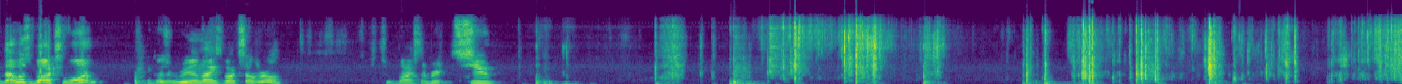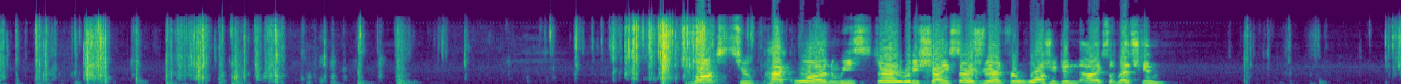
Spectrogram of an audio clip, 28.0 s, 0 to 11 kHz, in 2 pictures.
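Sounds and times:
card packs rustling: 6.6 - 9.5, 10.2 - 18.7, 19.3 - 21.2
plastic wrap crackling and tearing: 6.6 - 9.5, 10.2 - 18.8, 19.4 - 21.2, 26.4 - 28.0.

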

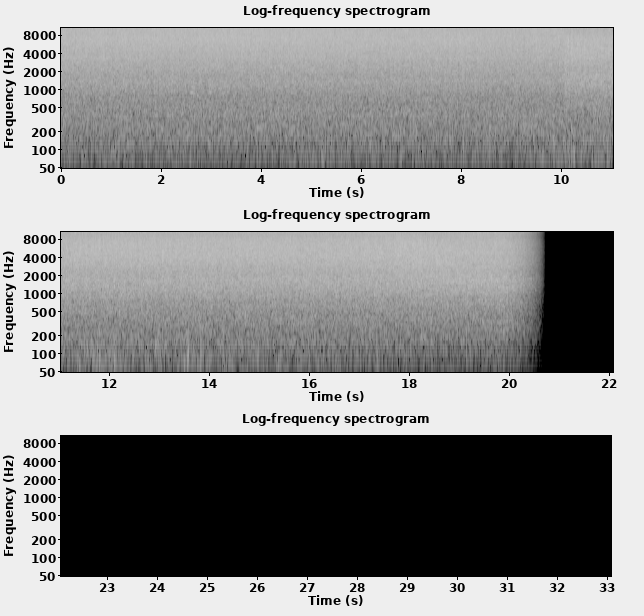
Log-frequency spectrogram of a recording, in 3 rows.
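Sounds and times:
waterfall pouring and splashing: 0.0 - 20.7.

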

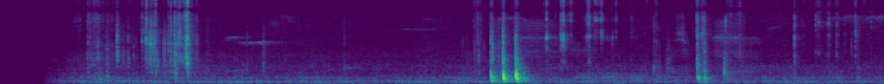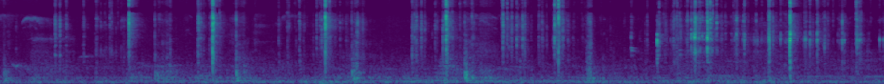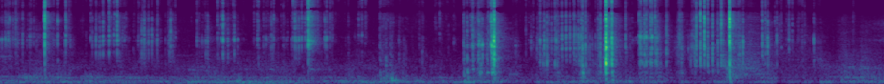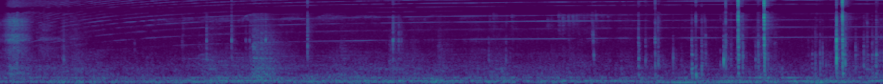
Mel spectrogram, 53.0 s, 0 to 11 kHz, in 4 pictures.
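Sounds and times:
batteries clicking into plastic cartridge: 1.8 - 3.0, 7.2 - 9.4, 14.0 - 15.5, 16.2 - 16.8, 17.4 - 18.8, 19.5 - 22.1, 22.8 - 32.6, 33.5 - 38.8, 49.4 - 53.0.

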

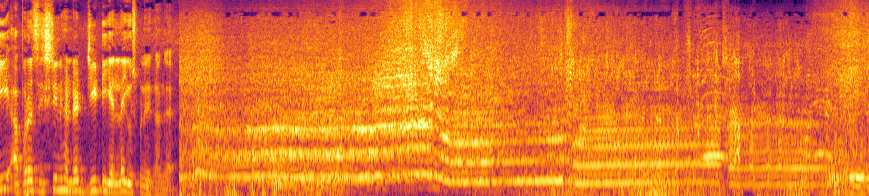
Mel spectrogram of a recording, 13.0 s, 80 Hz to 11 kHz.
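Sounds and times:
motorcycle engine howling past: 2.7 - 13.0.

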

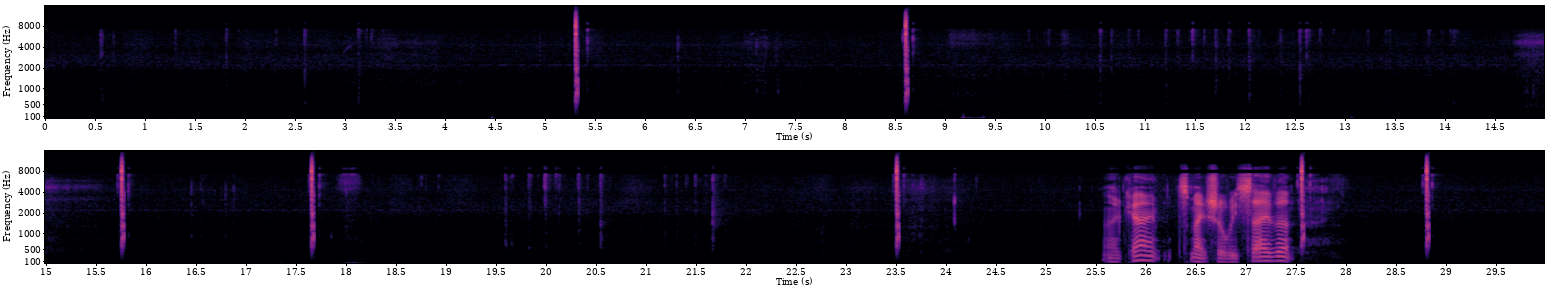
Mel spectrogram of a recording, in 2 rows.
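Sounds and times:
computer mouse clicks: 5.2 - 5.6, 8.6 - 8.8, 10.0 - 14.2, 17.6 - 17.9, 18.7 - 21.9, 23.4 - 24.2
keyboard typing: 9.8 - 14.3, 18.7 - 21.9.

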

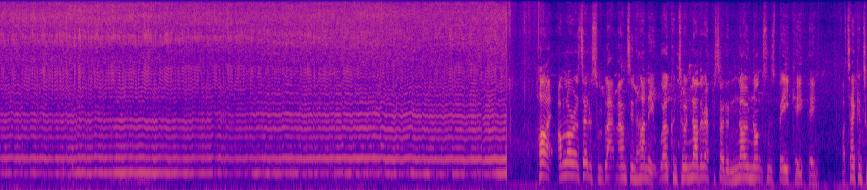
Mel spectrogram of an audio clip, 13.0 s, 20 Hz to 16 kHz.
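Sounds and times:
bee buzzing: 0.0 - 7.7.

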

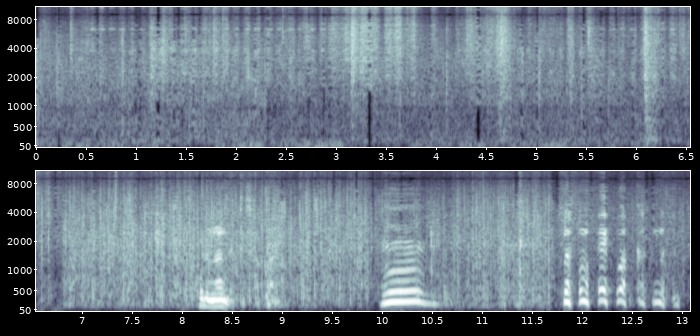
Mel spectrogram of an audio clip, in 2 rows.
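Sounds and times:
grating on metal grater: 0.2 - 6.8.

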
